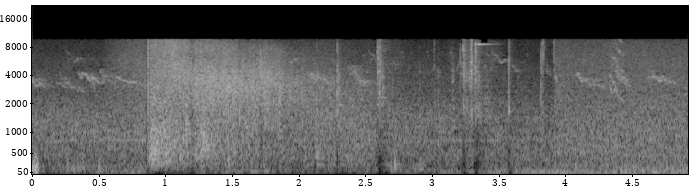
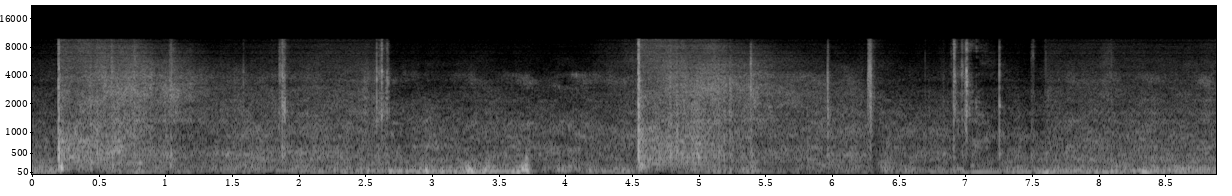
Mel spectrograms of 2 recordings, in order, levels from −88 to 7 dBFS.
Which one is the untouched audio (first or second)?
first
